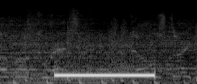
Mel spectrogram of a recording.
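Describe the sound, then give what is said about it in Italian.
A single steady telephone tone sounds while a number is dialled, holding at one even pitch for about a second before cutting off, with faint murmur around it. “Facciamo il numero che dobbiamo fare, vai. Vediamo chi risponde.”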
